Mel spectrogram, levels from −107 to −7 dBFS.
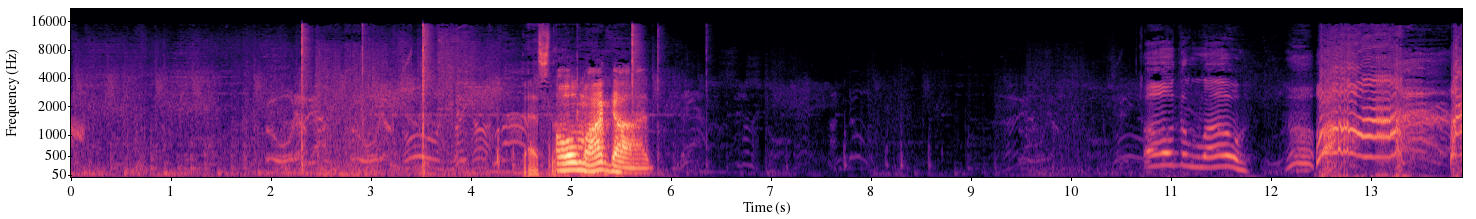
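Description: From 5.72 to 6.39 s there's zipper noise: the level drops by roughly 25 dB in coarse unsmoothed steps, around seventy a second, so each jump clicks and you hear a fast ticking buzz riding the sound while it fades.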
